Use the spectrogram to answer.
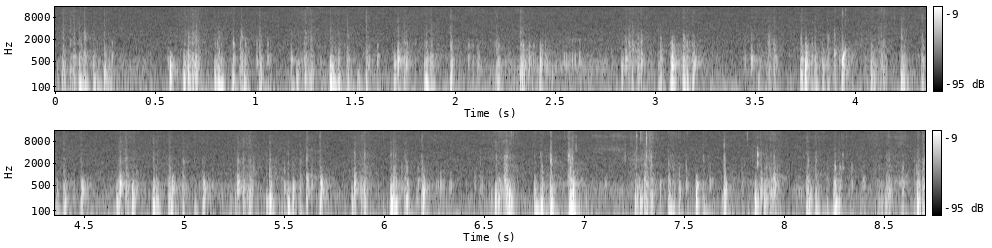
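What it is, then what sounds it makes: Printed cardboard box. Fingertips rapidly tap and stick-pull on the front face of a small, flat, glossy pink printed cardboard box, which is hollow and held up in both hands. The result is a quiet, fast, uneven patter of soft, dull, low-heavy taps mixed with faint sticky peeling clicks. Each sound stops almost instantly with no ring.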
